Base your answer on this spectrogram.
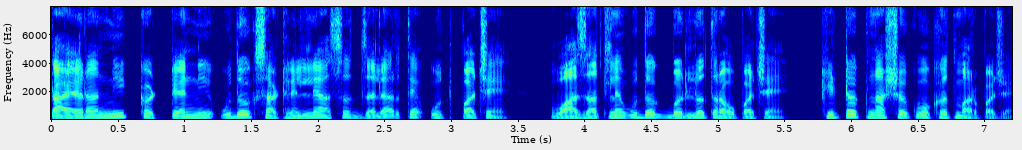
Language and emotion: Goan Konkani, neutral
